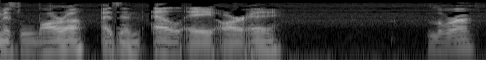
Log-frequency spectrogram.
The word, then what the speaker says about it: Lara: entitled to your opinion but her name is Lara as in lar a Laura Laura Laura not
